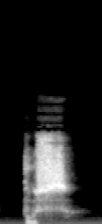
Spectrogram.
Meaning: plural of pouce
- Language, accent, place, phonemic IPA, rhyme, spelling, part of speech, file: French, France, Lyon, /pus/, -us, pouces, noun, LL-Q150 (fra)-pouces.wav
